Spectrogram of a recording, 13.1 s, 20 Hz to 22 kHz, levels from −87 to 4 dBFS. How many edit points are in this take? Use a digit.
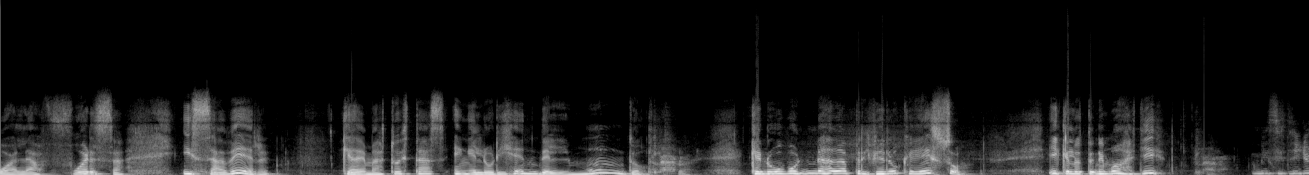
0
